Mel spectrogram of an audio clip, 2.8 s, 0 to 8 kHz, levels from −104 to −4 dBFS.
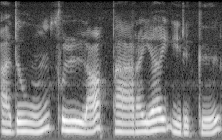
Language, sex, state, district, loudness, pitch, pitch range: Tamil, female, Tamil Nadu, Nilgiris, -14 LUFS, 185 Hz, 180-210 Hz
